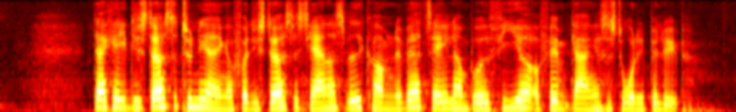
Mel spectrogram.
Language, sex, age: Danish, female, 27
